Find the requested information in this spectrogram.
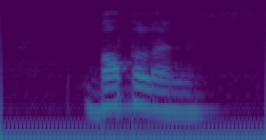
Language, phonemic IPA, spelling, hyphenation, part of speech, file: Dutch, /ˈbɑbələ(n)/, babbelen, bab‧be‧len, verb, Nl-babbelen.ogg
- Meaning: 1. to chatter, to chit-chat, to talk casually 2. to nibble, to bite on something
